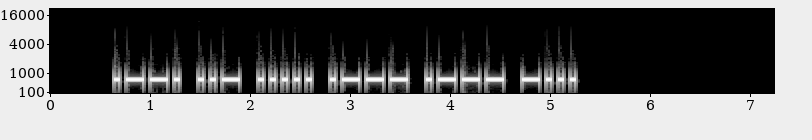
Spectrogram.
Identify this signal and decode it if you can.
Morse code, heard as a keyed tone, about 20 wpm, 700 Hz. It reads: PU5JJB
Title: DXCC-100 Call Signs - 6 Characters - Repeated 3x - 20wpm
